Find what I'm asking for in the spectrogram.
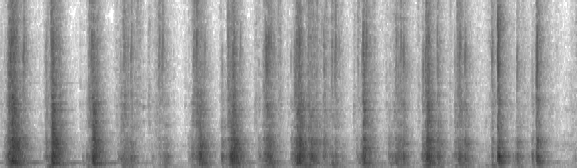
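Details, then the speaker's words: Hyundai walk-behind lawnmower in for service, rear wheel off, freewheel mechanism spun by hand: dry grating clicks about three a second in uneven rhythm; freewheel is dry, not seized, and quietens once lubricated. "Quite often they seize up, but this one's just making a noise."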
